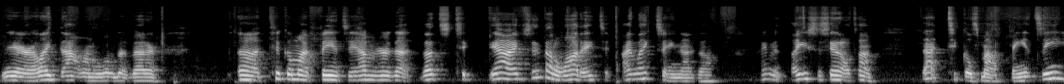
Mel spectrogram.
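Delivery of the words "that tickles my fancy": slow, drawn-out Southern accent. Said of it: "gonna start talking Southern there".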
